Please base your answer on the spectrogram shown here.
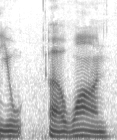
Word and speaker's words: yuan: I used to call yen yuan when I first got to China. I was like, oh, it's yuan. It's like Spanish pronunciation. And they basically pronounce it like Japanese yen, but a little softer.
